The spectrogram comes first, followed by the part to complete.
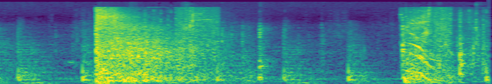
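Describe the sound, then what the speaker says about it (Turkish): Pistol gunfire in the online shooter Wolfteam: two loud, sharp reports about a second and a half apart, each trailing off into a crackling decay, with lighter clicks and thumps between them. "O bana tabanca mı sıkıyor?"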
